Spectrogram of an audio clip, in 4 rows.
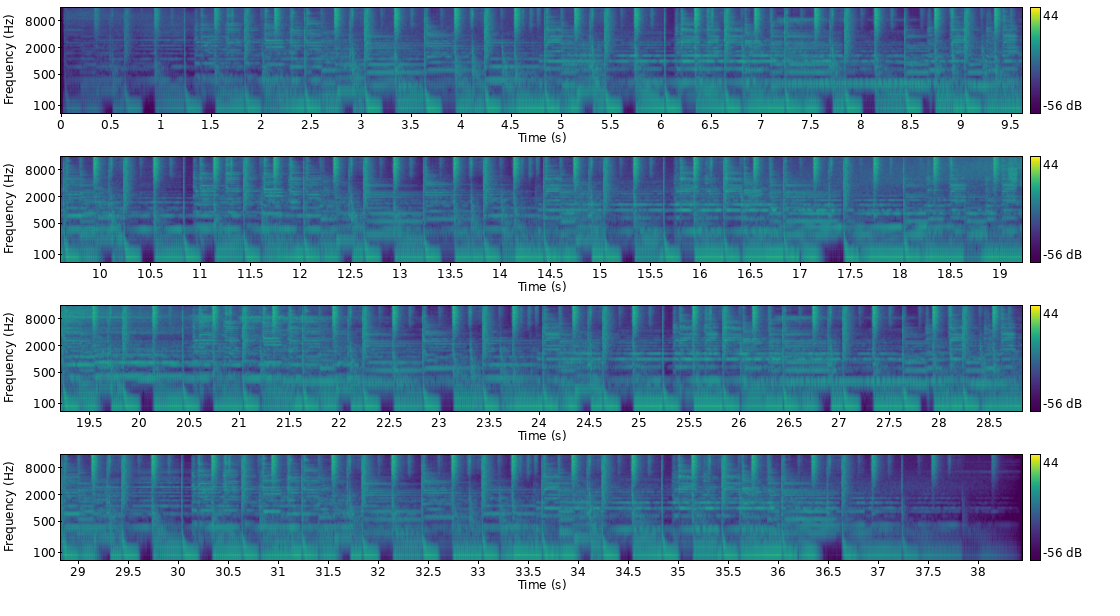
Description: • Качество: 320, Stereo
гитара
deep house
красивая мелодия
релакс
Прекрасно-грустная мелодия для звонка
